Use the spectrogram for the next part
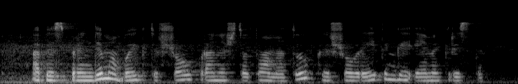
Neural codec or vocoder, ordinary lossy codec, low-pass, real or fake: none; MP3, 64 kbps; 7.2 kHz; real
